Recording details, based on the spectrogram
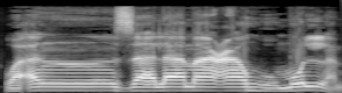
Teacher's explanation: Alif lam qamariyah itu biasa disebut juga dengan izhar qamariyah, karena dia cara membaca huruf lamnya ini dia dibaca jelas, terbaca huruf lamnya itu dibaca jelas.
